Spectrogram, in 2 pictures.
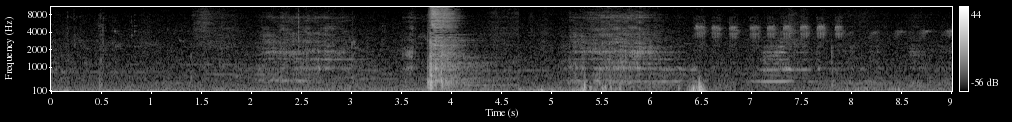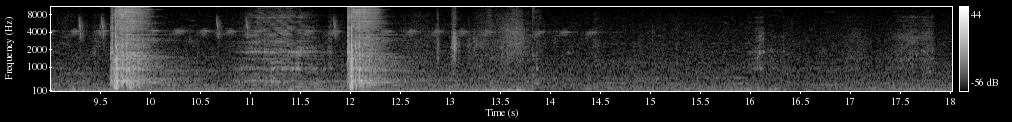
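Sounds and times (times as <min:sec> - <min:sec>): rustling scrapes on sandy ground: 0:00.0 - 0:14.0, 0:15.8 - 0:18.0
insect rapid high ticking: 0:06.6 - 0:14.5.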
